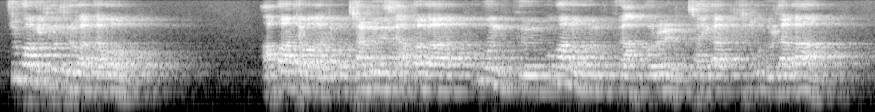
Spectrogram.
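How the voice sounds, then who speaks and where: A man's voice: a little high, moderate pace. A male pastor telling a story during a sermon, repeating his words and trailing off as he goes. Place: church sanctuary. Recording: echoey church hall, mic from far off.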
